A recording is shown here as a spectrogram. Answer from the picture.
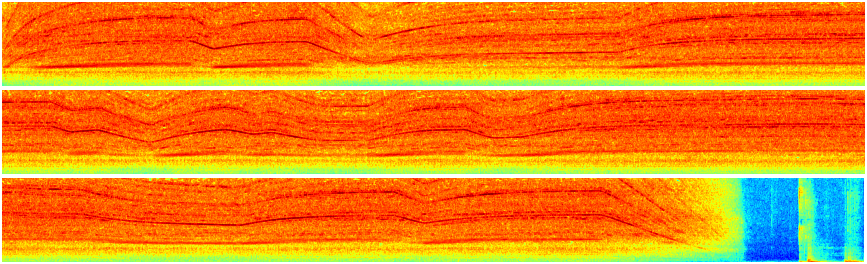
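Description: Electric drill running with a small bit, boring out the rubber insulation left inside a charger cable's strain-relief junction. Its motor whine is steady but dips briefly in pitch again and again as the bit bites into the material.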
